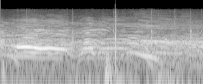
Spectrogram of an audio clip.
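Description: A young man shouts loudly.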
